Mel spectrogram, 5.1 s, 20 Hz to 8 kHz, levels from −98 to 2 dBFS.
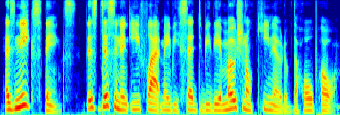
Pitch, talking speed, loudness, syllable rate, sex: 170 Hz, 225 wpm, -20 LUFS, 5.7 syllables/s, female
